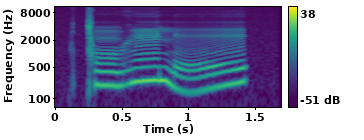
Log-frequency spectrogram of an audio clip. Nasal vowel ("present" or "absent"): present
